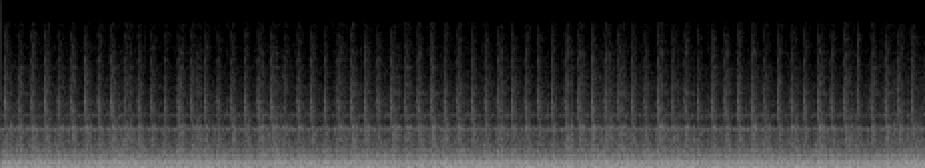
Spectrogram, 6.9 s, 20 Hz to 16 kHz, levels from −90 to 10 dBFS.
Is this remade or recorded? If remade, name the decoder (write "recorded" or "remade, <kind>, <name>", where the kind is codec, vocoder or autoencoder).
recorded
